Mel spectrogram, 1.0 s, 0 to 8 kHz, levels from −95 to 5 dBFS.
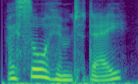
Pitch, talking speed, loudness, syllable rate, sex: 190 Hz, 290 wpm, -16 LUFS, 5.8 syllables/s, female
